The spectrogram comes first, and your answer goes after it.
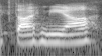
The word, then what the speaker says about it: Tahniah: So that's how you spell it, and the pronunciation is really straightforward. It's Tahniah. Tahniah. Okay, and after you say Tahniah to the host, Malaysians, being Malaysians, the first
